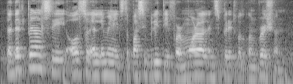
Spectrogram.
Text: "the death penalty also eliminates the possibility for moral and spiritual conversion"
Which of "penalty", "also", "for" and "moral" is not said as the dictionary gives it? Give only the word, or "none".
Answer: penalty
